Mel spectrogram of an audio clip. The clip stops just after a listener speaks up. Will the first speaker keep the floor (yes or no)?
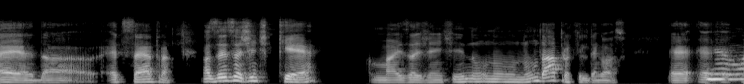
yes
